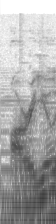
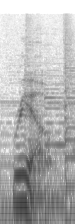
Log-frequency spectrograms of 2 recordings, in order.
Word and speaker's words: REO: from a defunct company made a special point of pronouncing it with each letter r e o I get a big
